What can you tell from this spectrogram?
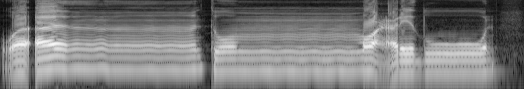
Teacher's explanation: Karena mim mati bertemu dengan mim, itu ada bacaan idgham mimi, dan caranya adalah kita menahan bunyi mimnya.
